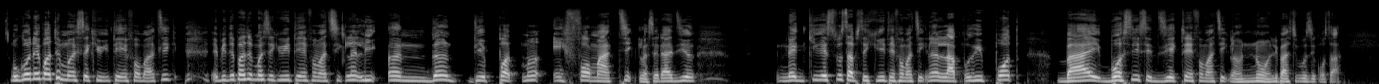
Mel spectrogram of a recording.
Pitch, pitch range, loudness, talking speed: 180 Hz, 155-195 Hz, -22 LUFS, 180 wpm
